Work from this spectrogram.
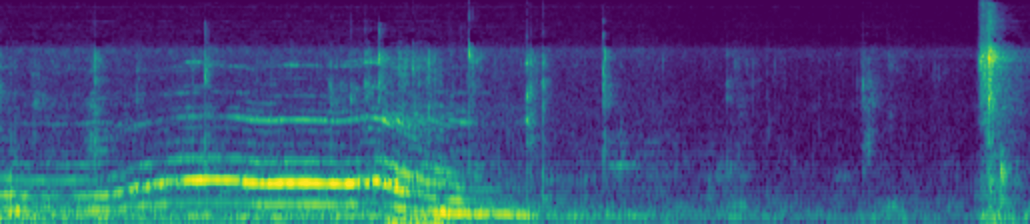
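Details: Domestic cats, a mother with a ginger cat, kittens and a baby kitten, having dinner together; a long drawn-out meow with rich harmonics holds steady, then slides downward over about three seconds, followed by faint clicks and a sharp noise at the end.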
